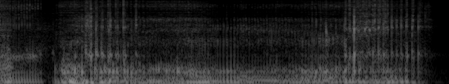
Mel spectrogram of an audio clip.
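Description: A single long, loud snore rattles for about two seconds, a rough throaty rumble with no talking over it.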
